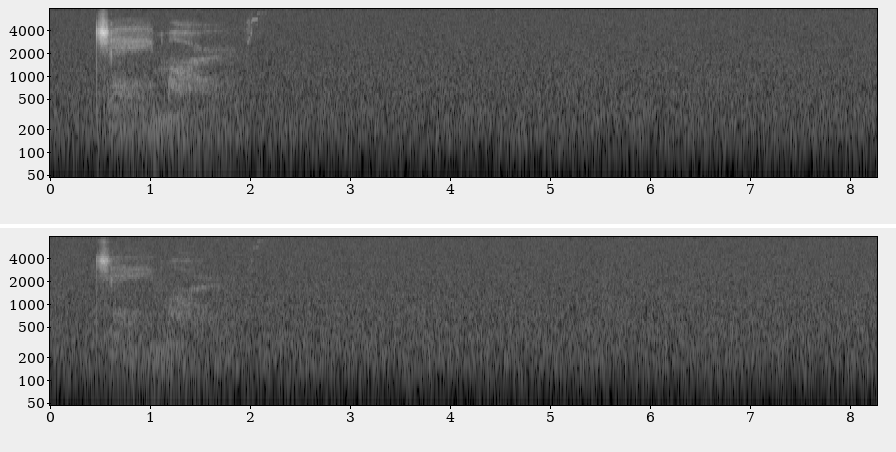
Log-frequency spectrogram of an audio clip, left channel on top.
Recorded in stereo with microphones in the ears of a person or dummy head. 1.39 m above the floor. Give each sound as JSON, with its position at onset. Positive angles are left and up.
{"t": 0.5, "sound": "whispering", "side_deg": 40, "distance_m": 0.8}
